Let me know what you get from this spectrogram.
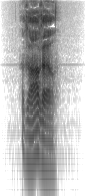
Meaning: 1. comparative degree of rar 2. inflection of rar: strong/mixed nominative masculine singular 3. inflection of rar: strong genitive/dative feminine singular
- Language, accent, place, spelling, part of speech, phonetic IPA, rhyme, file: German, Germany, Berlin, rarer, adjective, [ˈʁaːʁɐ], -aːʁɐ, De-rarer.ogg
